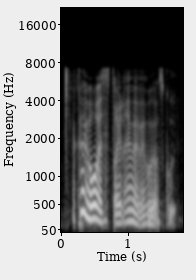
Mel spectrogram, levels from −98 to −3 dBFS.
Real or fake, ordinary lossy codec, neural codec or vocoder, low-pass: real; none; none; 7.2 kHz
